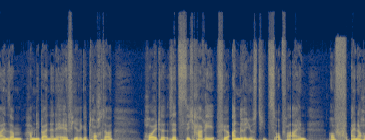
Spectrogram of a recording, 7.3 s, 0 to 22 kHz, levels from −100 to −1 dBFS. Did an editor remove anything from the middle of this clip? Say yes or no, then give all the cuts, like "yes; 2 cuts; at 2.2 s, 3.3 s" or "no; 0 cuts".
no; 0 cuts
